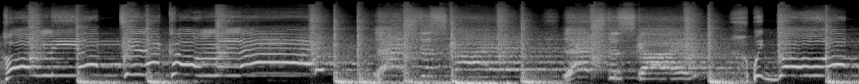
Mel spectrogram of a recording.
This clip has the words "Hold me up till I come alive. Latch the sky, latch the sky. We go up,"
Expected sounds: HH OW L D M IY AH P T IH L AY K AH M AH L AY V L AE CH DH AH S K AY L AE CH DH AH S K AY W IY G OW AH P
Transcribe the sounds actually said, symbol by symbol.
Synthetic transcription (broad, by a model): HH OW L D M IY AH P T IH L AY K AH M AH L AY L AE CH DH AH S K AY L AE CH DH AH S K AY W IY G OW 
